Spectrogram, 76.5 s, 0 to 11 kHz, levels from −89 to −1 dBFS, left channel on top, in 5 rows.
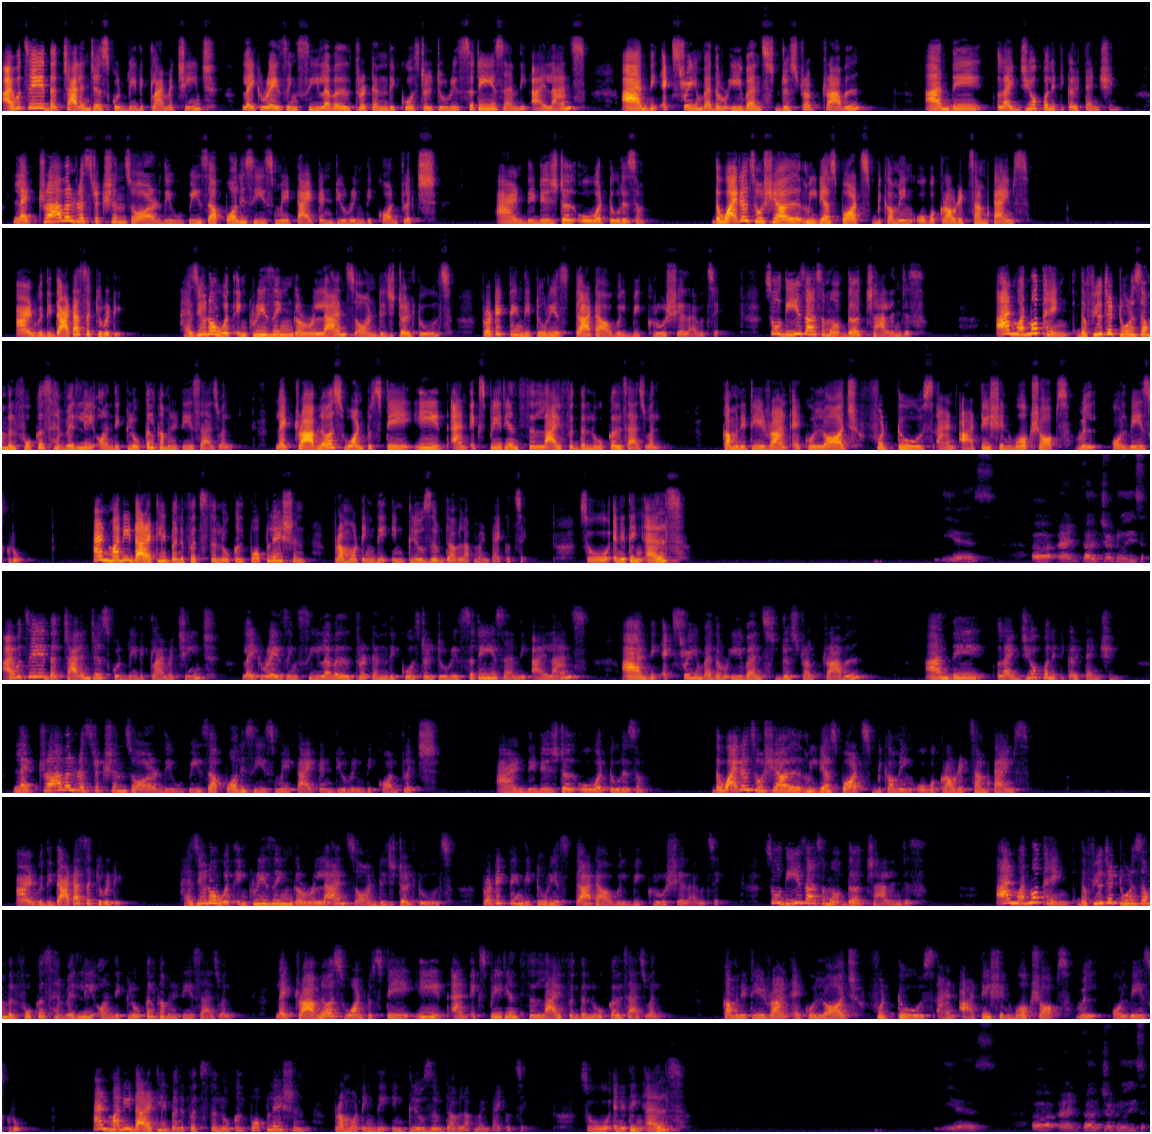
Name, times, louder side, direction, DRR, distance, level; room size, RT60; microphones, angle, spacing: voice 1, 0.0-2.8 3.2-7.8 8.3-11.5 12.3-14.9 15.5-21.1 21.9-23.9 24.8-29.0 30.8-32.2 33.0-36.6 37.0-40.2 40.8-42.9 43.9-49.0 49.6-54.7 55.5-61.5 62.4-65.3 65.7-68.2 68.7-70.3, left 6 dB, 90° left, 0.5 m, -29 dB
voice 2, 73.8-74.2 75.0-76.4, left 3 dB, 55° left, 0.8 m, -43 dB
8.7 x 5.7 x 3.5 m
head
